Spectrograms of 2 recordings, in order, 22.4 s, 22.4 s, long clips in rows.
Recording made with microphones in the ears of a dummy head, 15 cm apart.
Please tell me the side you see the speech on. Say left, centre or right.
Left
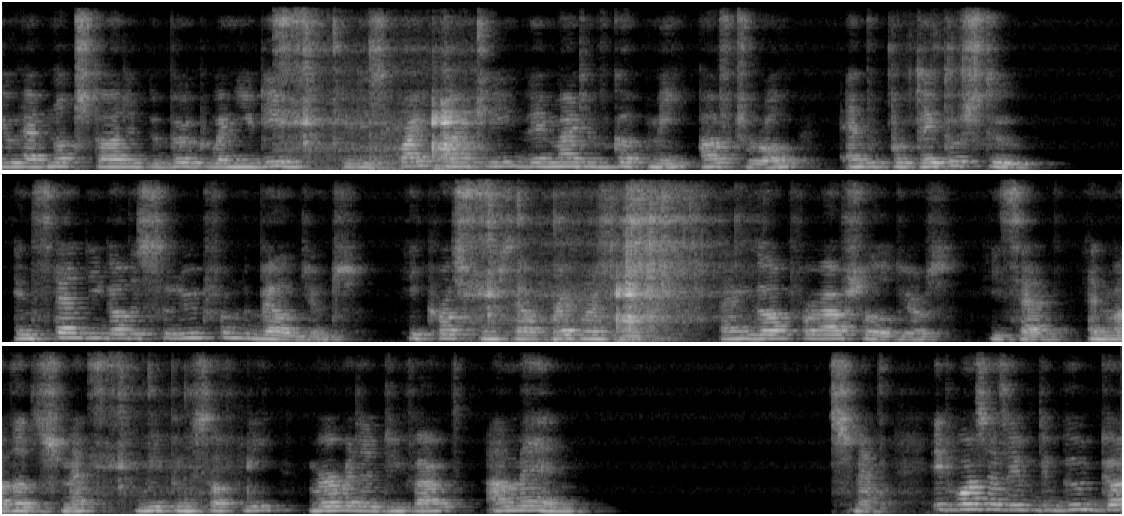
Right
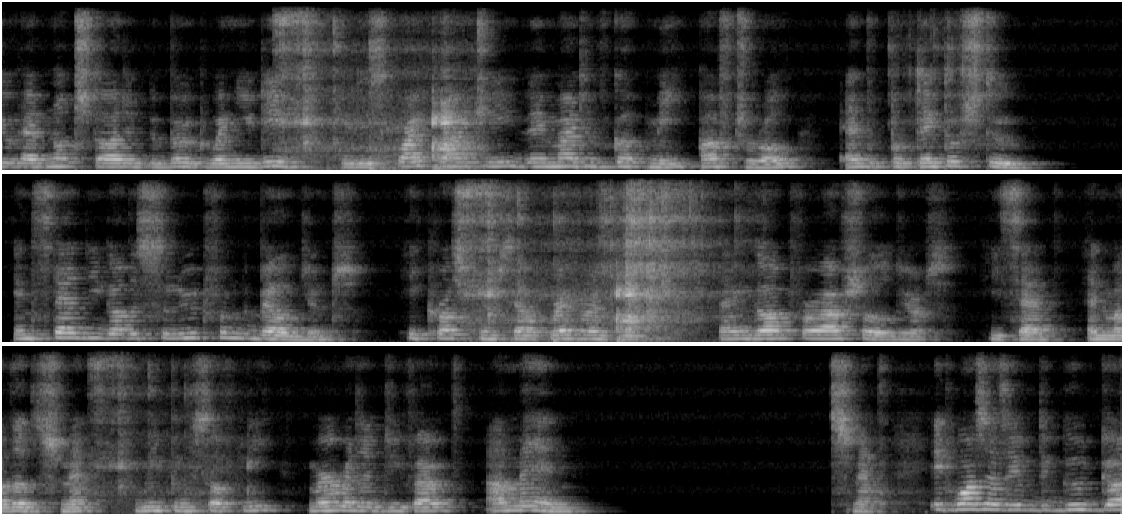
right.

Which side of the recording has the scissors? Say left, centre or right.
right.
